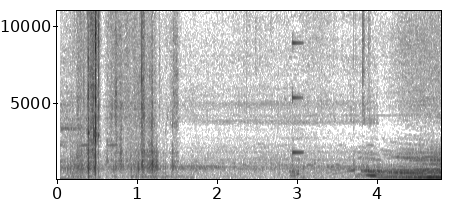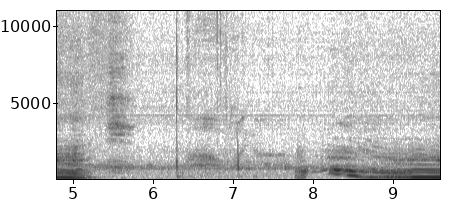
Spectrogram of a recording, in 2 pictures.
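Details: Lion roaring at Shamwari near Port Elizabeth, South Africa, during a safari: after clicks and faint voices, deep drawn-out roars with falling pitch arrive in two bouts, the second growing louder toward the end.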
